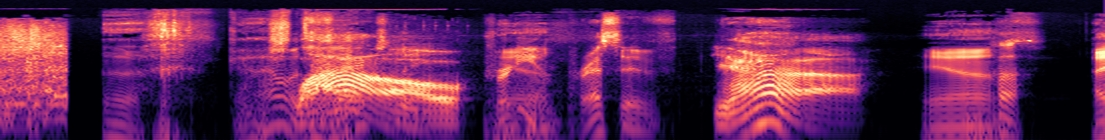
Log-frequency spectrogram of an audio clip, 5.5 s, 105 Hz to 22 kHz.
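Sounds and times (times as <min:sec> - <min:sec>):
over-the-top movie-style scream: 0:01.5 - 0:02.3, 0:03.6 - 0:04.3
speech: 0:01.5 - 0:05.5.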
